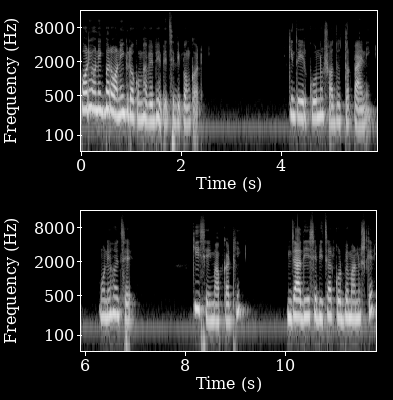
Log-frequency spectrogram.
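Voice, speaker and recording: A woman narrating a literary audiobook in an expressive, reflective storytelling manner. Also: mid-range voice, measured pace, pauses often, lo-fi sound.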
